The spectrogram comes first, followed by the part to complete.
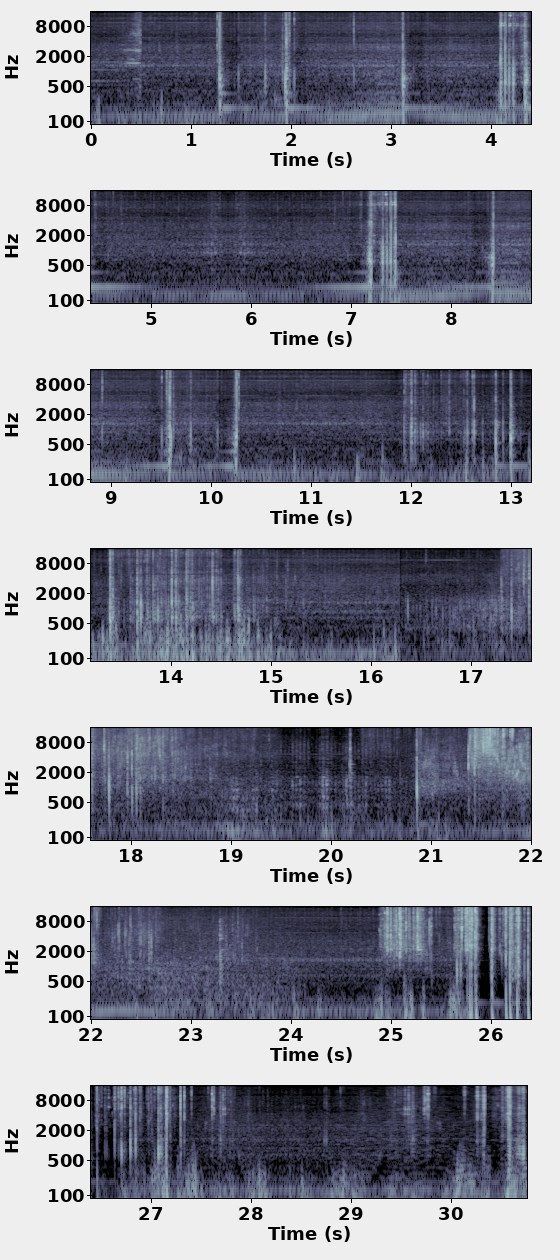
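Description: A car's tyre rolling over and crushing a series of objects, aluminium soda cans among them, with sharp cracks, crunches and scraping. The car's engine hums low underneath, plainest in the first half.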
